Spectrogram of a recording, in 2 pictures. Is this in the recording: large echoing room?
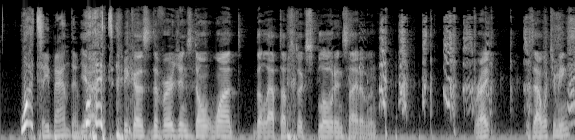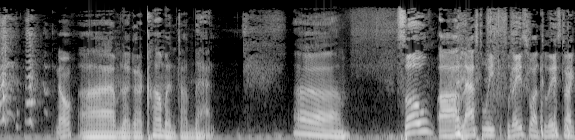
no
